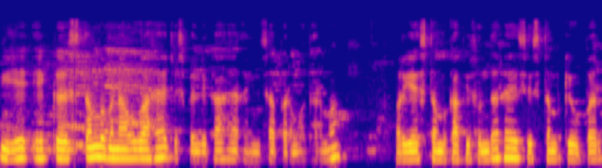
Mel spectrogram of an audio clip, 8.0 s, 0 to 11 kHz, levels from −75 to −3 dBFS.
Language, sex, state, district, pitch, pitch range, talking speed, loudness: Hindi, male, Uttar Pradesh, Gorakhpur, 125 Hz, 120-140 Hz, 170 wpm, -15 LUFS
